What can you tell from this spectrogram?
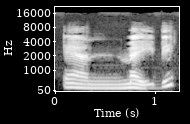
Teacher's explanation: Passa do N direto para o M, and maybe, porque o D do and não vai ser pronunciado.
